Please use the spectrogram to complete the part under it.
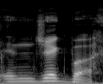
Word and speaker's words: Njigba: Njigba.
